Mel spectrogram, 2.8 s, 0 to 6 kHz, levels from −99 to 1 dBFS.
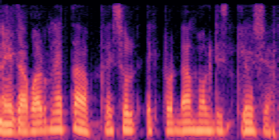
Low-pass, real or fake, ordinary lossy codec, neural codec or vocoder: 5.4 kHz; fake; none; codec, 16 kHz in and 24 kHz out, 1.1 kbps, FireRedTTS-2 codec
